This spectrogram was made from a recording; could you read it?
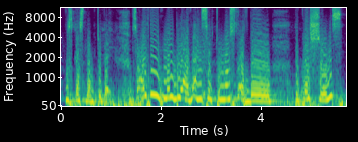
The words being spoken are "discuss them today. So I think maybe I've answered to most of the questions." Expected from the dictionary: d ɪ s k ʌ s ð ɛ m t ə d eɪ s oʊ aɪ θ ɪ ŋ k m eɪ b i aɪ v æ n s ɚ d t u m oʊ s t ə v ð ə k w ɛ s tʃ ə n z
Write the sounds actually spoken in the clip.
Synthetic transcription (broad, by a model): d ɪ s k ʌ s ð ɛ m t ə d eɪ s oʊ aɪ θ ɪ ŋ k m eɪ b i aɪ v æ n s ɚ d t u m oʊ s t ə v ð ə k w ɛ s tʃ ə n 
